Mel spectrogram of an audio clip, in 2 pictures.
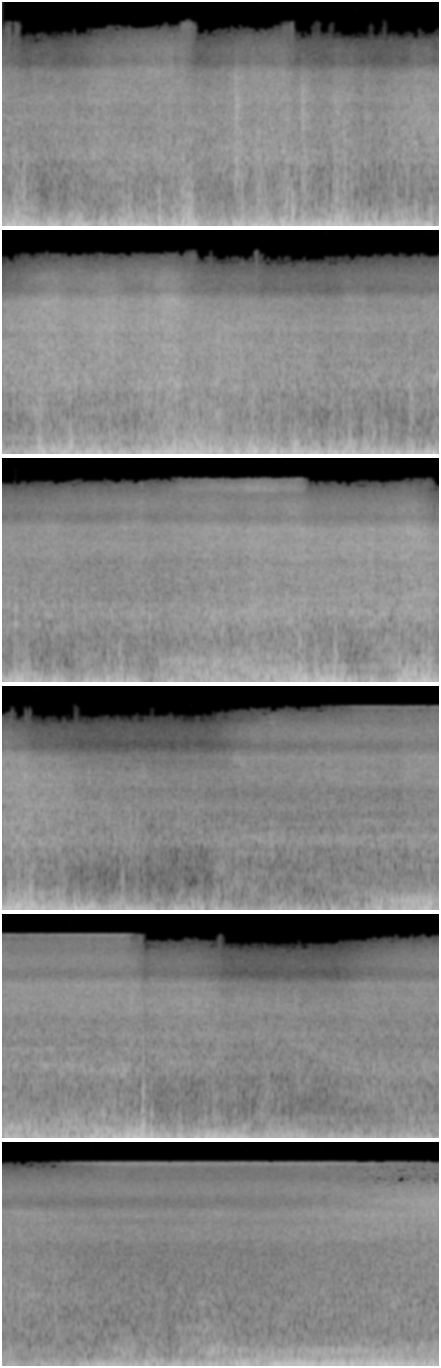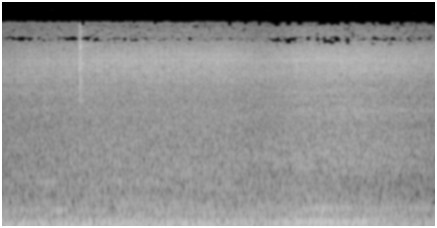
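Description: Wind rushing over the microphone of a moving motor scooter, with the scooter's engine and surrounding city traffic underneath. A steady engine hum comes through more clearly in the last several seconds as the scooter slows among other scooters.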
